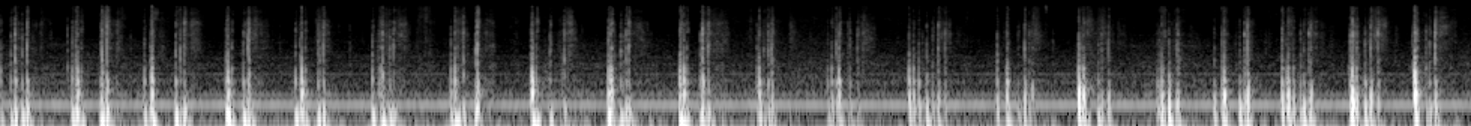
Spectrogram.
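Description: Fingertips of both hands scratch and tap a small, black, fabric-covered, semi-rigid hard-shell zipper case, hollow and closed, held in front of the microphone. The result is a quick, irregular stream of dozens of short, dull, low-heavy taps with dry scratchy rustles between them, over a steady low hum. Each tap dies away almost instantly.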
